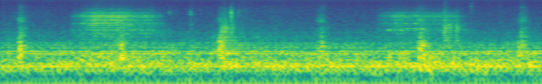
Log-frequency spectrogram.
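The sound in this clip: A patient breathes deeply during a medical chest examination. A few slow, faint breaths rise and fall as soft airy swells over a low steady background hum, and no one speaks.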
